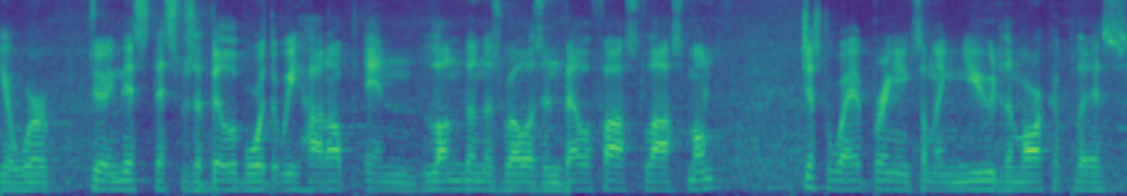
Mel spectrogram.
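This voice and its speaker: A man with a Northern Irish accent speaks very fast at medium pitch. Noticeable background noise runs under his voice. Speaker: food company director. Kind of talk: conference talk.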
